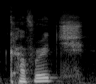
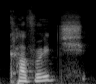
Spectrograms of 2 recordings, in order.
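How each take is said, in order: The two takes are said the same way.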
